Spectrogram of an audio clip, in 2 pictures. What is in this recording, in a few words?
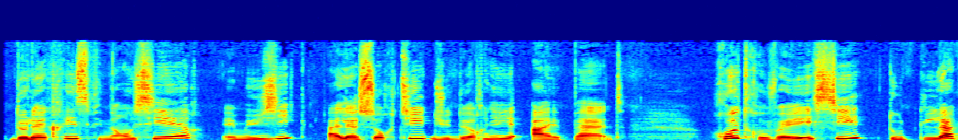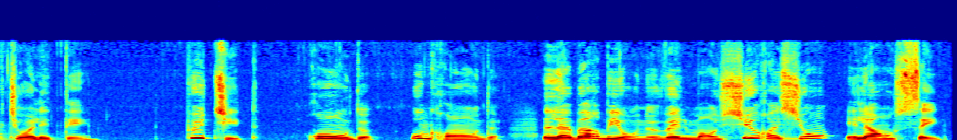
French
